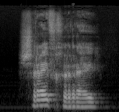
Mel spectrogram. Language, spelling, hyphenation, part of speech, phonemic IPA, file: Dutch, schrijfgerei, schrijf‧ge‧rei, noun, /ˈsxrɛi̯f.xəˌrɛi̯/, Nl-schrijfgerei.ogg
- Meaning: stationery, writing materials, writing implements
